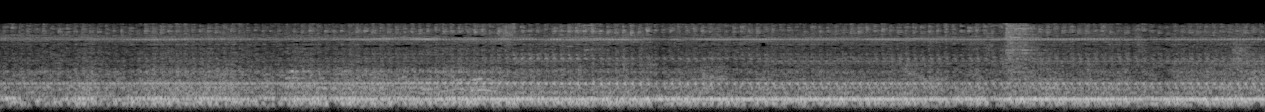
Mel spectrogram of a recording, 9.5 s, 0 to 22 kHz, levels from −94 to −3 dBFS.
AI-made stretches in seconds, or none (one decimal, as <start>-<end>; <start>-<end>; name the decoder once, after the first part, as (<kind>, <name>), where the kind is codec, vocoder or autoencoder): none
